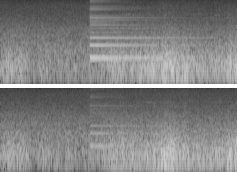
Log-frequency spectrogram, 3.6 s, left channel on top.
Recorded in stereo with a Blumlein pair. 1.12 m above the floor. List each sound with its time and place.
1.3 s a guitar: 60° left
